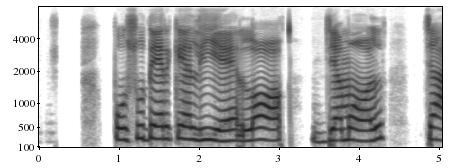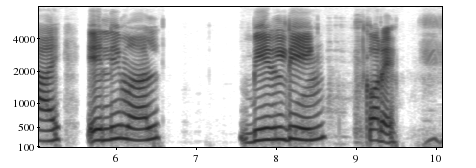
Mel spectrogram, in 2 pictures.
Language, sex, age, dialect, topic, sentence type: Bengali, female, 18-24, Jharkhandi, agriculture, statement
